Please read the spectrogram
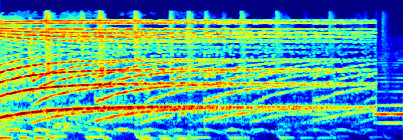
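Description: A sound-system dub siren effect fired between tunes in a reggae DJ mix: pitch sweeps repeating quickly, each rising sharply then levelling off, over pulsing low thumps. It fades slowly, then cuts off suddenly near the end, leaving a few steady held tones.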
